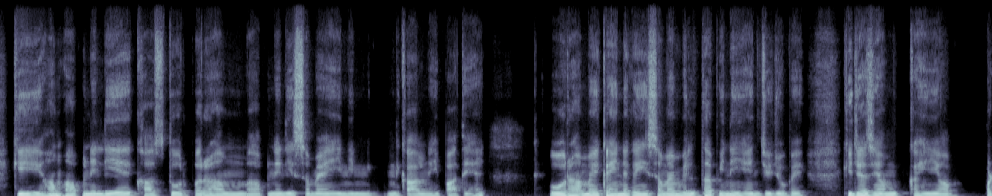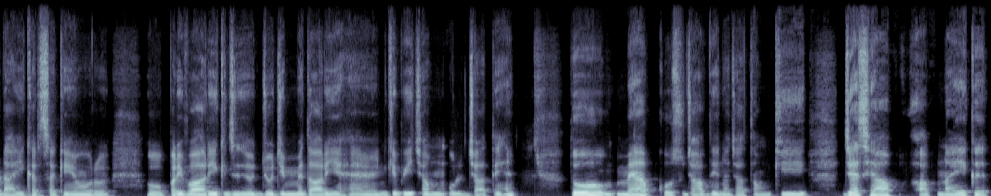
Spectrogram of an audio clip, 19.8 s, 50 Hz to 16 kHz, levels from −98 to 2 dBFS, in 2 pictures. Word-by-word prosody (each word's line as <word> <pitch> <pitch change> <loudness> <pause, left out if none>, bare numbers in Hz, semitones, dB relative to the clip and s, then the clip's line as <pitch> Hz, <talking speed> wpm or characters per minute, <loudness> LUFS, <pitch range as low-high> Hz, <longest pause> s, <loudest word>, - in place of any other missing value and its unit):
कि 125 -2 +3
हम 145 +2 +2
अपने 140 +1 +1
लिए 135 -1 +2
खास 115 -3 -4
तौर 115 -2 -2
पर 115 0 -2
हम 110 0 -1
अपने 110 +1 -2
लिए 110 +1 -1
समय 105 0 -2
ही 105 0 -2
नि 105 0 -4 0.4
निकाल 100 -1 -2
नहीं 95 -1 -4
पाते 95 0 -4
हैं। 140 +12 -6 0.7
और 115 -1 +4
हमें 125 +2 +3
कहीं 130 0 +2
न 130 0 +3
कहीं 130 0 +1
समय 125 0 +1
मिलता 115 +2 +1
भी 125 - 0
नहीं 110 -2 +1
है 105 - -1
इन 105 - -1
चीज़ों 105 -1 -2
पे, 105 +1 -5 0.4
कि 115 - +2
जैसे 110 -1 +3
हम 110 0 +2 0.2
कहीं 105 0 -1
आप 100 0 -5 0.2
पढ़ाई 100 -1 0
कर 105 +2 -4
सकें 100 +1 -2
और 100 0 +1
अ, - - -9 0.4
पारिवारिक 105 +1 +3
ज 110 0 -1 0.3
जो 110 -1 +1
ज़िम्मेदारियाँ 100 -1 0
हैं, 100 -1 -2
इनके 110 +2 -2
बीच 110 0 +1
हम 105 0 0
उलझ 105 -2 -3
जाते 95 +1 -4
हैं। 145 +10 -1 0.6
तो 135 -2 +8
मैं 130 +1 +4
आपको 145 -1 +1
सुझाव 110 -4 -4
देना 100 -2 -2
चाहता 100 0 -7
हूँ 105 +2 -5
कि, 115 0 0 0.4
जैसे 130 +3 +5
आप 140 0 +3 0.2
अपना 120 +3 -2
एक 145 +2 +1
110 Hz, 190 wpm, -23 LUFS, 105-125 Hz, 0.7 s, तो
